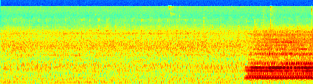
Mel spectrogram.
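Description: Approaching diesel freight locomotives rumble steadily. About five seconds in, the lead Union Pacific locomotive's air horn starts, a loud chord of several steady notes held to the end.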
